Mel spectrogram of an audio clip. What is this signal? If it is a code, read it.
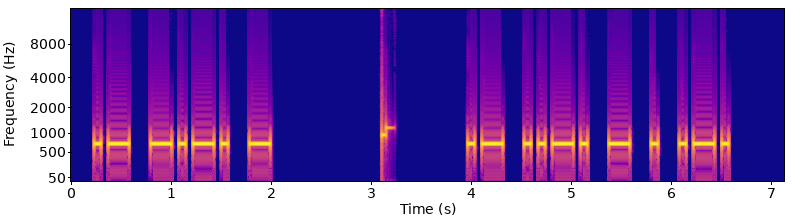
Morse code, heard as a keyed tone, about 17 wpm, 700 Hz. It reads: ACT AFTER
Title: Sentences from Top 200 Words - New Word Drill - 17wpm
